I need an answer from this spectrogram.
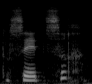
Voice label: "setzer", alsace

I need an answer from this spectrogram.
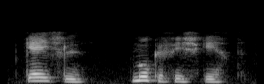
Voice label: "geischel", alsace; peche

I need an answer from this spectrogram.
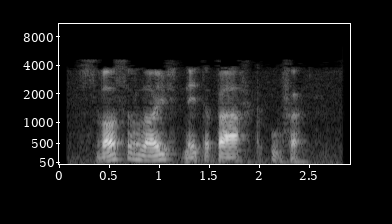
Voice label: "wasser", alsace

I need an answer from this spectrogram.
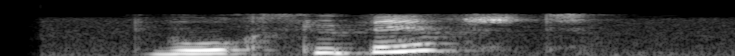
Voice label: "wurzelberscht", alsace

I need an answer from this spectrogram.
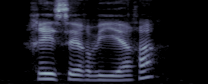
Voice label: "reserviere", alsace

